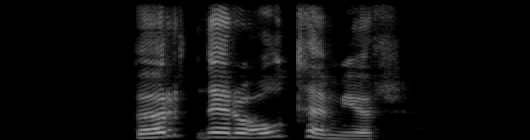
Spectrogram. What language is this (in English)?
Icelandic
